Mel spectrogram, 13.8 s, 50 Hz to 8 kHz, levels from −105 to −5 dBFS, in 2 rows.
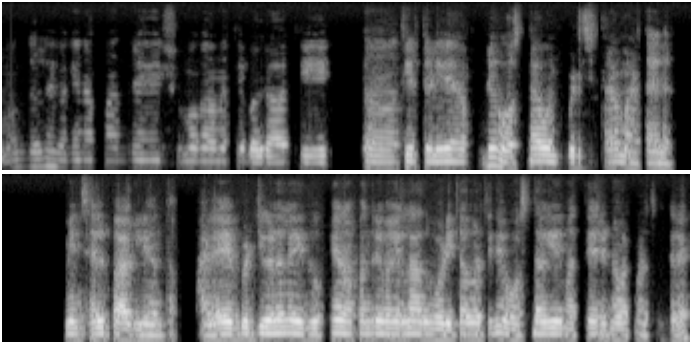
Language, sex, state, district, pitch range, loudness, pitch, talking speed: Kannada, male, Karnataka, Shimoga, 105-115 Hz, -25 LUFS, 105 Hz, 150 wpm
